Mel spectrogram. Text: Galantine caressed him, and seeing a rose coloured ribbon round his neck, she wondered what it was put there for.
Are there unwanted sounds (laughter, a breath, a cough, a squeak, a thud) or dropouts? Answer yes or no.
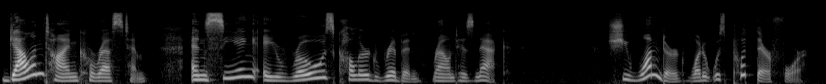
no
